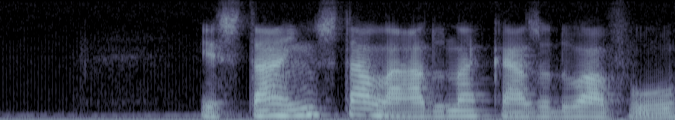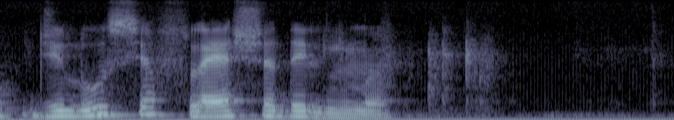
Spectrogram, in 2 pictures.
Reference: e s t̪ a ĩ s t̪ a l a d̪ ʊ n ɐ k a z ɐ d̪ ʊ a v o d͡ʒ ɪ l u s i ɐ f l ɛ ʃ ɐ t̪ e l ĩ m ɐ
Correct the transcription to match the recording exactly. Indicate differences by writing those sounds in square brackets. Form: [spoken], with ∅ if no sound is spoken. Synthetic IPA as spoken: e s t̪ a ĩ s t̪ a l a d̪ ʊ n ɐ k a z ɐ d̪ ʊ a v o d͡ʒ ɪ l u s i ɐ f l ɛ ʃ ɐ [d̪] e l ĩ m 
